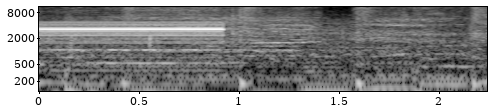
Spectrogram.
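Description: Arena buzzer sounding a steady high tone for the end of the match, cutting off about a second in, over background music.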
